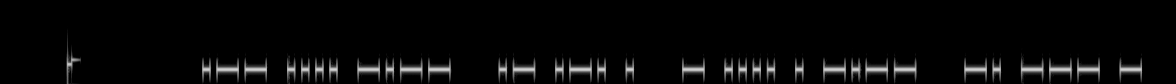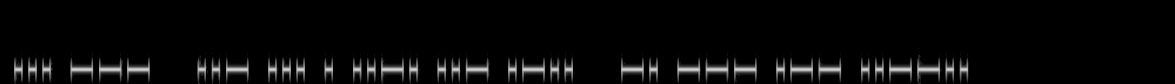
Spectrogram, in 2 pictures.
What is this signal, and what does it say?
Morse code, heard as a keyed tone, about 17 wpm, 700 Hz. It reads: WHY ARE THEY NOT SO USEFUL NOW?
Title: Sentences from Top 1000 Words - Review Part 4 - 17wpm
